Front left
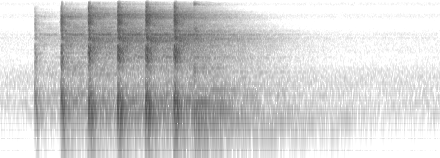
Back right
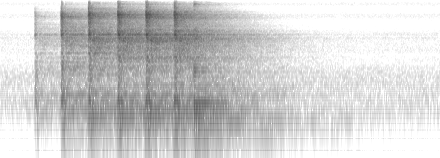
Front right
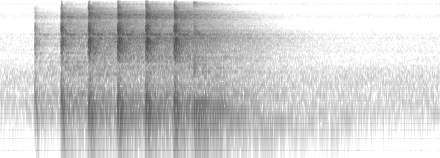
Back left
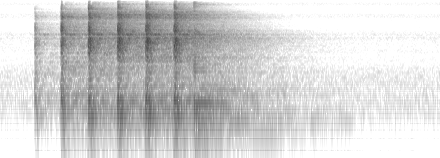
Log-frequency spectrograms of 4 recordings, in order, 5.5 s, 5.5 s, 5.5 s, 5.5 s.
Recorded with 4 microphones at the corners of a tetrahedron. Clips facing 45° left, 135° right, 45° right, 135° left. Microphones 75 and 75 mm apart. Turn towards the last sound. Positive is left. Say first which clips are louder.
# back right 1 dB, even
turn(degrees=-165)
